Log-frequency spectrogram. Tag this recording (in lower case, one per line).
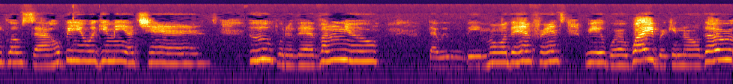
child singing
